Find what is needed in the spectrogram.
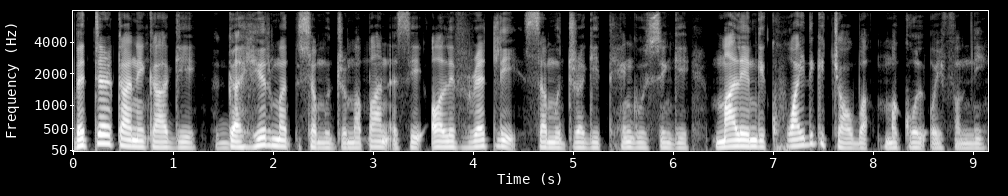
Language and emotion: Manipuri, neutral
